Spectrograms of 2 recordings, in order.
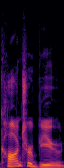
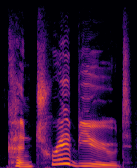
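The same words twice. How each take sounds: First: The stress is on the first syllable. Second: The stress is on the second syllable. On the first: This is the British pronunciation. "they say contribute, just the opposite" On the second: This is the American pronunciation. "the strong accent is on the second syllable"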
